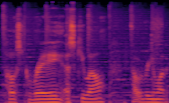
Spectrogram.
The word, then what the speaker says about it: PostgreSQL: also use PostgreSQL we that's how you say it post gray SQL however you want to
